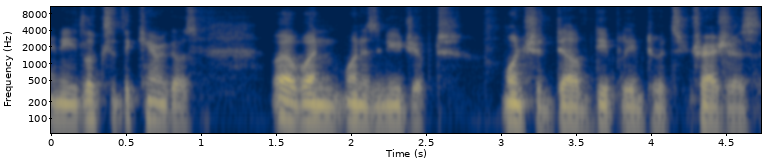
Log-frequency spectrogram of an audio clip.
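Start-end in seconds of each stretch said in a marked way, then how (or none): 1.4-4.7 low, flat, level deadpan, said dead straight. Retelling a scene to another speaker, imitating Roger Moore's deadpan delivery. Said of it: "he says it so deadpan".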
